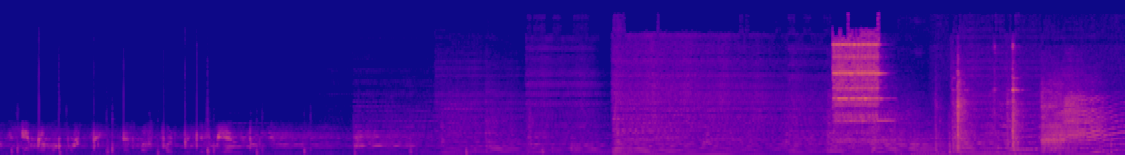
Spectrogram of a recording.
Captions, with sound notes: And my love is stronger than the wind. [door bell ringing]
